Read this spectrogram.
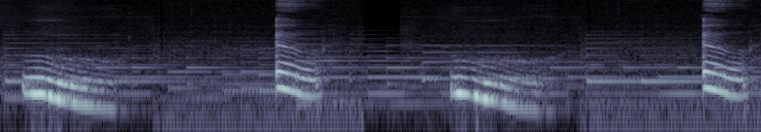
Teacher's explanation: To produce the sound, put your tongue high and at the back of the mouth and lightly push your lips together whilst making a long voiced sound with your mouth closed. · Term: oo sound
